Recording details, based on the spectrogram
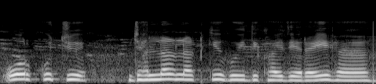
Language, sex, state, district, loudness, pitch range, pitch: Hindi, male, Uttar Pradesh, Shamli, -13 LUFS, 195-225 Hz, 210 Hz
